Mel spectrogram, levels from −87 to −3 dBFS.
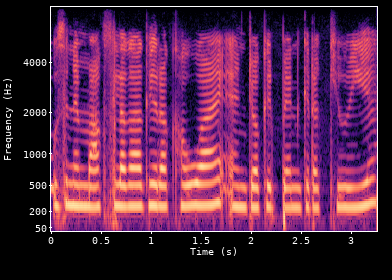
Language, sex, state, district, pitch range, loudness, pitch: Hindi, female, Uttar Pradesh, Budaun, 240-255 Hz, -14 LUFS, 250 Hz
